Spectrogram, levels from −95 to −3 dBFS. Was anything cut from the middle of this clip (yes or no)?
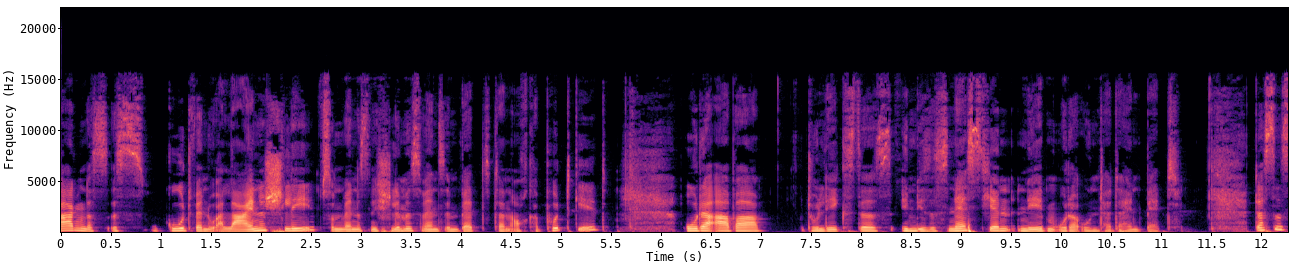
no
